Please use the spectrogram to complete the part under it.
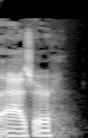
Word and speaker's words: Azure: No, it's Azure. Totally Azure. It's Azure. – Azure. – I had a Maple Story, right? – Syrup. – That shitty ass MMO. I had a guild called Azure.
